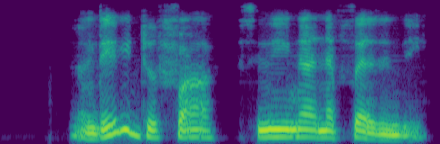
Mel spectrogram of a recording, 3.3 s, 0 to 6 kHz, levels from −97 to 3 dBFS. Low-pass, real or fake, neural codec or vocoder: 5.4 kHz; fake; codec, 16 kHz, 1 kbps, FunCodec, trained on LibriTTS, 50 frames a second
